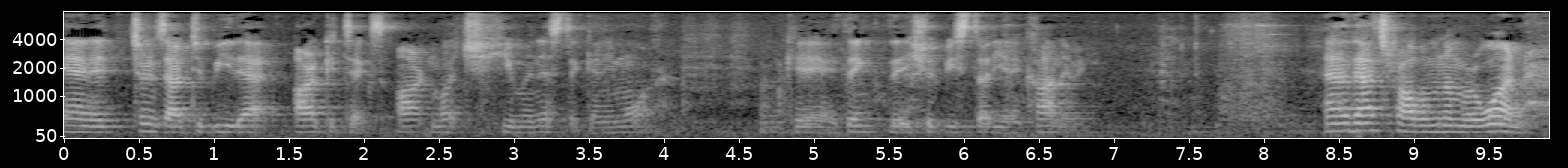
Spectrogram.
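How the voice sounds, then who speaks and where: Amid audible room echo, a man with a non-native accent speaks at a moderate pace with long, frequent pauses. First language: not English. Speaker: architect. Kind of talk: panel discussion.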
